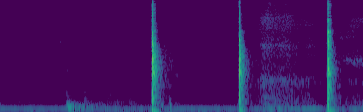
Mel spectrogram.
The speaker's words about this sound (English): Stop doing that. Don't clap your hands.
